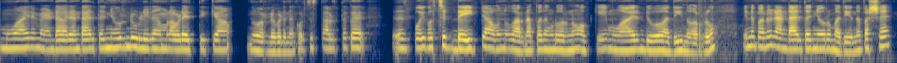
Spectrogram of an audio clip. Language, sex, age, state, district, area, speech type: Malayalam, female, 60+, Kerala, Wayanad, rural, spontaneous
